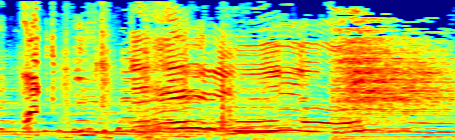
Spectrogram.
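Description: Cartoon background music with a high, wavering yell from a cartoon fox being shaken about on a bamboo pole.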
